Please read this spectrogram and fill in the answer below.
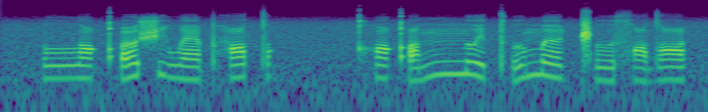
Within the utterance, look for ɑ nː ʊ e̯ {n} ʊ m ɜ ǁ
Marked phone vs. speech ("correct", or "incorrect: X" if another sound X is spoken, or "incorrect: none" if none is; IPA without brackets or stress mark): incorrect: tʼ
